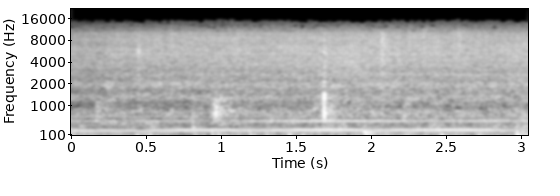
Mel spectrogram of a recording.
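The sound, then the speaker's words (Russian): Stalks sizzle in a frying pan as a dressing and marinade go in and get stirred, a steady bright hiss broken by a few soft scraping strokes. “Добавляем нашу заправку, наш маринад.”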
